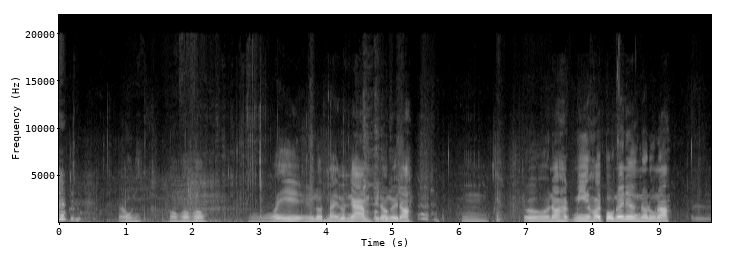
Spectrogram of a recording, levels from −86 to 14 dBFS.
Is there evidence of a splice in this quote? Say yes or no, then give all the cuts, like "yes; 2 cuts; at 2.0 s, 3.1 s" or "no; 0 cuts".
no; 0 cuts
